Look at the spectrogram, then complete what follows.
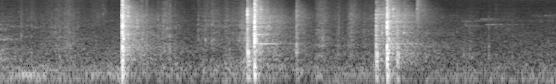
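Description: Airsoft gun firing three single shots, sharp cracks about a second and a half apart.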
